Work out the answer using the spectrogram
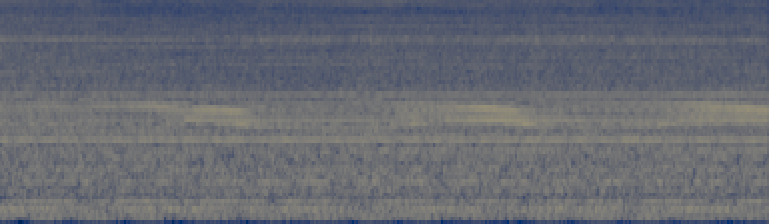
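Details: Guardian air conditioner first run after sitting a while, in cold weather: steady high buzz with faint tone over an even rushing hum at startup, stops after a while; cause unknown.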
